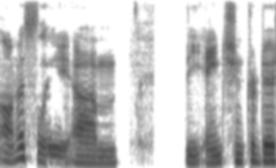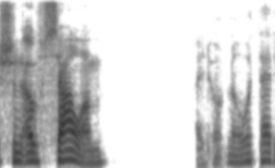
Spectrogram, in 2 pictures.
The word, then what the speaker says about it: Samhain: So the aspect behind this tradition, more or less, yeah, that's how it's pronounced, Salem.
